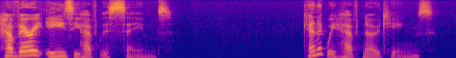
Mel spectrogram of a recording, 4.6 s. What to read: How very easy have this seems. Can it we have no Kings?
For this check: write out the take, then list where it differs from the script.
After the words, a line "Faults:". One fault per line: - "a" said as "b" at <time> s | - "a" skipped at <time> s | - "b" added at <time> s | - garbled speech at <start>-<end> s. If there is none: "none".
How very easy have this seems. Can it we have no Kings?
Faults:
none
